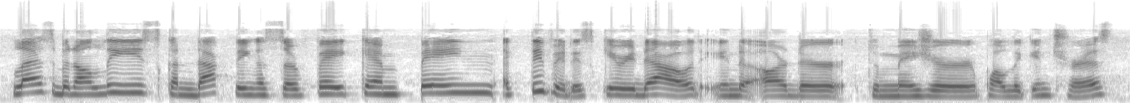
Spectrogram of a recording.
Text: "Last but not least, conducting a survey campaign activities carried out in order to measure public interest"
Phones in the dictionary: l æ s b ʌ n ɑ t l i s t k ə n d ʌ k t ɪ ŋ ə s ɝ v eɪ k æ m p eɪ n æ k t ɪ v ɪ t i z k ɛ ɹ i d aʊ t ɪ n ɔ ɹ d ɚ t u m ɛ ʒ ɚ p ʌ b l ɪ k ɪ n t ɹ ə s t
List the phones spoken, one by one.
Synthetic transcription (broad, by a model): l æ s b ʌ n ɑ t l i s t k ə n d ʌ k t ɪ ŋ ə s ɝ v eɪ k æ m p eɪ n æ k t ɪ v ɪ t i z k ɛ ɹ i d aʊ t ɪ n ɔ ɹ d ɚ t u m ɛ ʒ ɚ p ʌ b l ɪ k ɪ n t ɹ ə s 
